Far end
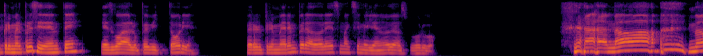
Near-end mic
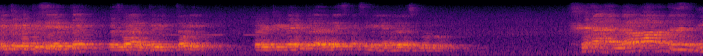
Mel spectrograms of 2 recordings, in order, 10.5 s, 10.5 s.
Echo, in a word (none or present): present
